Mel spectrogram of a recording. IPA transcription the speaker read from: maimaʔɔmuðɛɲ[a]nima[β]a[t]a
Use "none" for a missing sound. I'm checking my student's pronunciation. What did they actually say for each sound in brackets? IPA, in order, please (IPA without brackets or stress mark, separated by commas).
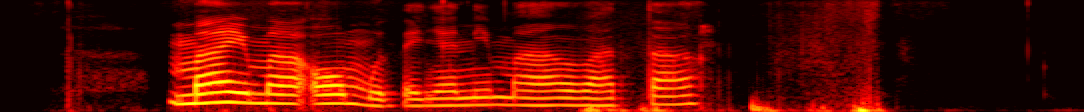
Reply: a, β, t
